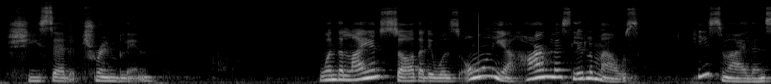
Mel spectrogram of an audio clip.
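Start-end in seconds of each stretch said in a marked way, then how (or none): none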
